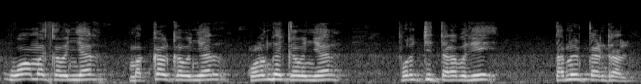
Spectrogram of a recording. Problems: none marked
